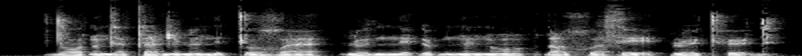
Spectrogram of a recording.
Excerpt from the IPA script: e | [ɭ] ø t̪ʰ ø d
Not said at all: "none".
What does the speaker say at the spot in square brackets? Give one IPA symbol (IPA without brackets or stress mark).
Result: ɭ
